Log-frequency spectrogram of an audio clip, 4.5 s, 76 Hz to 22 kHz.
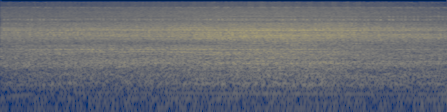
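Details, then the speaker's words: BMW E60 535xi bought from Copart as a non-runner, first start after fitting a new battery: an even, steady idle with a smooth airy turbo hiss and no stumbles. Normal idle with no miss. "There's no miss. Bro, holy shit. Oh, the turbos sound so nice, bro."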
